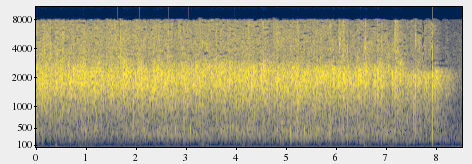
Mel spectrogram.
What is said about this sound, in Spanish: Un fuerte aplauso.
